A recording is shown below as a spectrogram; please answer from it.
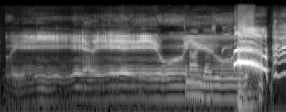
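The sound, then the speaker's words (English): A voice imitates actor Tim Allen's signature grunt: a long, drawn-out throaty growl held for several seconds with wavering pitch, ending in a sudden louder, harsher burst. “that's my favorite Tim Allen noise.”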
